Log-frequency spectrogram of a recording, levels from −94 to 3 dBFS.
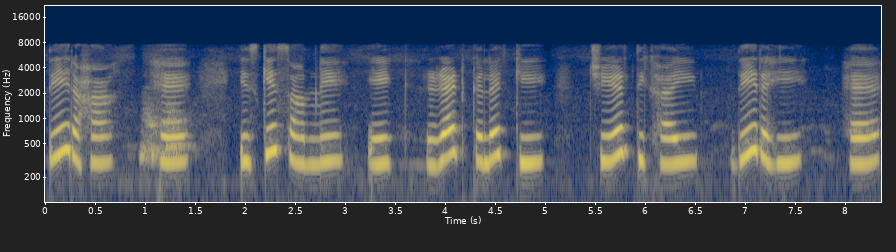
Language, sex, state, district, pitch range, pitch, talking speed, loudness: Hindi, female, Himachal Pradesh, Shimla, 300-360 Hz, 315 Hz, 100 wpm, -18 LUFS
